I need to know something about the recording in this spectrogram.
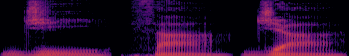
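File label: "jithaja", concatenated syllables; Affixing experiment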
